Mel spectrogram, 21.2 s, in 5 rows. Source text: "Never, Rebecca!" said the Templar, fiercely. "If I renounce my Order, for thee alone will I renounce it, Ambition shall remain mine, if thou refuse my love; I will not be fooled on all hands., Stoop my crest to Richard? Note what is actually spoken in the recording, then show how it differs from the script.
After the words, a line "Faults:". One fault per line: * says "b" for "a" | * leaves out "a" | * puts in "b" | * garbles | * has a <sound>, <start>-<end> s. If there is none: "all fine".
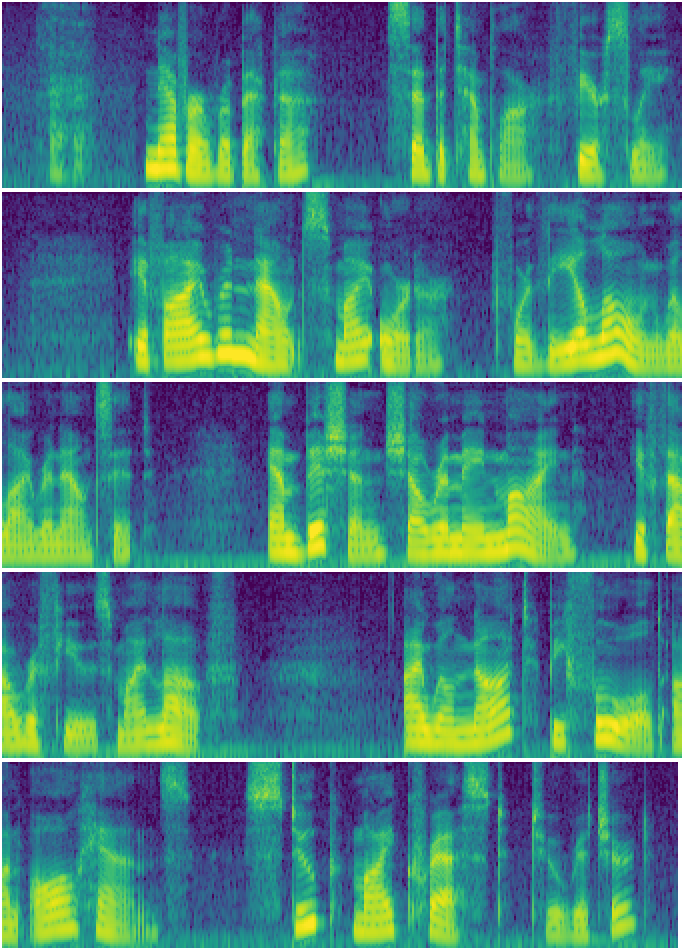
"Never, Rebecca!" said the Templar, fiercely. "If I renounce my Order, for thee alone will I renounce it, Ambition shall remain mine, if thou refuse my love; I will not be fooled on all hands., Stoop my crest to Richard?
Faults:
* has a laugh, 0.2-0.6 s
